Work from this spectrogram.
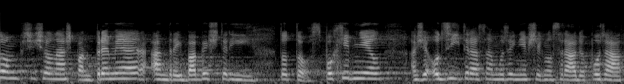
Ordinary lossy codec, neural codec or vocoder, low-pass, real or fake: Opus, 64 kbps; none; 7.2 kHz; real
